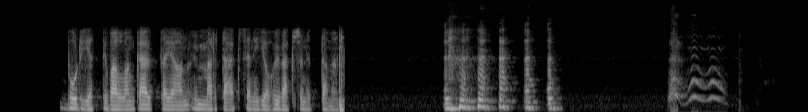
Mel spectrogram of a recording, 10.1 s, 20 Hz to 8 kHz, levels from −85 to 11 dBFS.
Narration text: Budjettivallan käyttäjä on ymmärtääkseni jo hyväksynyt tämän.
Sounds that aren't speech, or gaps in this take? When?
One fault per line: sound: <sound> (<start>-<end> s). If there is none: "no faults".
sound: laugh (5.5-7.0 s)
sound: bark (8.3-9.1 s)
